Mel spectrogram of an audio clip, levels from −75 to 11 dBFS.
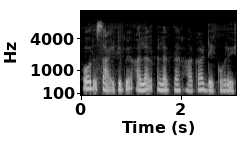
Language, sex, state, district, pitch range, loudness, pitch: Hindi, female, Punjab, Fazilka, 115-195 Hz, -17 LUFS, 190 Hz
